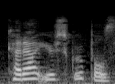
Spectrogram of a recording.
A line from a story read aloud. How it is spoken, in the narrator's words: laughed the doctor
